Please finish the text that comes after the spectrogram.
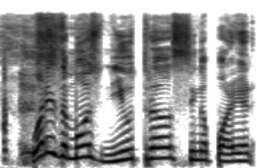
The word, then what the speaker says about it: Singapore: What is the most neutral Singaporean accent that you can make? Like, the most neutral. Your Honor? No, not Your Honor. Senator, I'm a Singaporean. You know what is the most neutral Singaporean accent?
